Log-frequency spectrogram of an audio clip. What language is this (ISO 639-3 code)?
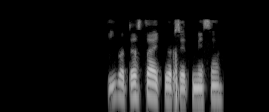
kln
